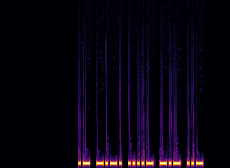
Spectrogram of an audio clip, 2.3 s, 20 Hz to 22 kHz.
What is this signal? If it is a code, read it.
Morse code, heard as a keyed tone, about 48 wpm, 700 Hz. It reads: AC4KU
